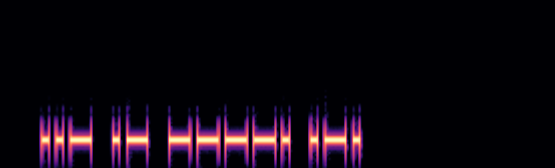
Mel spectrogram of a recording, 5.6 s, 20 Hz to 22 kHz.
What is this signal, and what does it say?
Morse code, heard as a keyed tone, about 17 wpm, 700 Hz. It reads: UA9R
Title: DXCC-100 Call Signs - 4 Characters - Repeated 3x - 17wpm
